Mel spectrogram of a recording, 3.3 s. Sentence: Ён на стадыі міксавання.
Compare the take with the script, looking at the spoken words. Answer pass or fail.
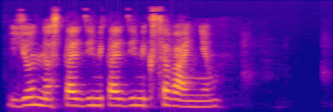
fail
